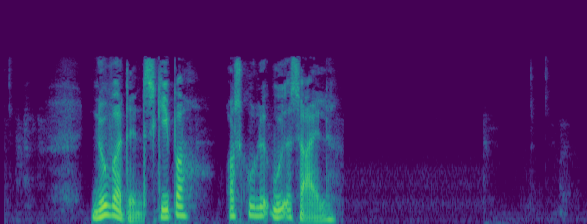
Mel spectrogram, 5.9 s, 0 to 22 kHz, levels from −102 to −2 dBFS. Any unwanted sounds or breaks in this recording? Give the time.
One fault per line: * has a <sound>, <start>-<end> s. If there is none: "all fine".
all fine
